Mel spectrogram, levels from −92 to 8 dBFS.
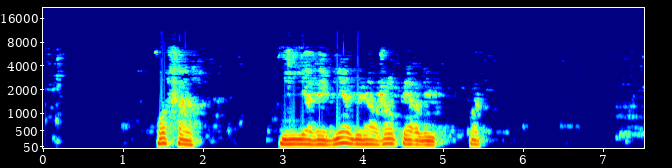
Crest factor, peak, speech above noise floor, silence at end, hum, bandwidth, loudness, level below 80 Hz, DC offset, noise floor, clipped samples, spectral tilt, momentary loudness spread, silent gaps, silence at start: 14 dB; 0 dBFS; 48 dB; 2.05 s; none; 6.8 kHz; -13 LUFS; -50 dBFS; under 0.1%; -58 dBFS; under 0.1%; -8.5 dB/octave; 12 LU; 2.60-2.79 s; 1.4 s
